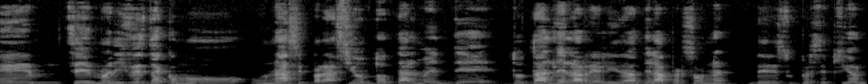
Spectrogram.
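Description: Speaking at a moderate pace with hardly any pauses, a man uses a high pitch, ordinary pitch variation and big swings in loudness. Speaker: podcast co-host. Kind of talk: casual comedic chat.

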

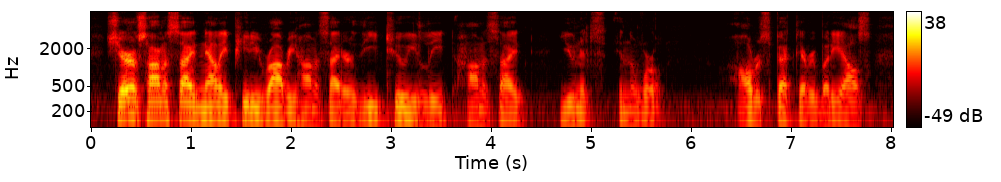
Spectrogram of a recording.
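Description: A normal speaking voice with an American accent, at a fairly quick pace, in a very clean recording with a silent background. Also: man, fairly low pitch for a man. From Northern California. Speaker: boxing cut man and homicide detective. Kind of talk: casual interview chat. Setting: studio.

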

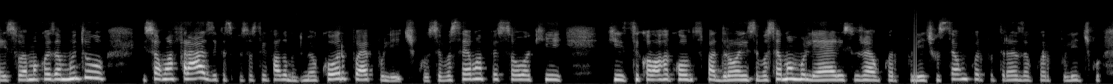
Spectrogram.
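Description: A woman talks very fast at a fairly high pitch with a dark, mellow tone and fairly even intonation, though her loudness swings widely. The sound is dry and close with no echo. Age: 30s. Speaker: dancer and arts educator, feminist activist. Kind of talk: interview.

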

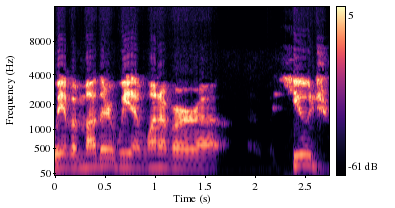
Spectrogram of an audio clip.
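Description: An unremarkable speaking voice from a man with a Canadian accent, medium in pitch and fairly even in intonation. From Canada. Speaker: clothing company co-founder. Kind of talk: interview.

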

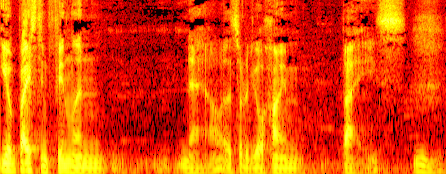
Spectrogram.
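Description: Music plays behind a man whose very deep, low voice carries an Australian accent. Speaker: podcast interviewer. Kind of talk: interview.

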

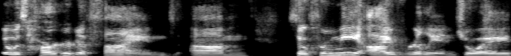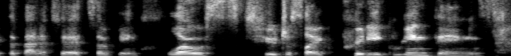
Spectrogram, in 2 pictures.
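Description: A woman with an American accent and a plain, everyday voice speaks fairly slowly at a medium pitch with ordinary pitch variation. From New York. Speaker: clinical psychologist. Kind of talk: casual interview.

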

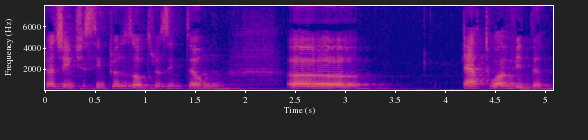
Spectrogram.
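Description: A woman is speaking. The recording carries audible room echo and noticeable background noise. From Brazil. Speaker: entrepreneur, former exchange student. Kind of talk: casual interview.

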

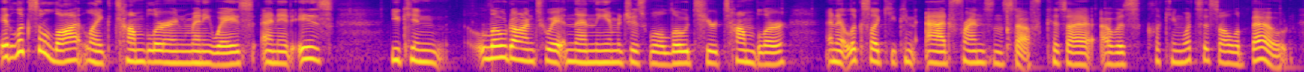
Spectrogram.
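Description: A woman speaks at a moderate pace with a medium pitch and fairly even intonation over a quiet background. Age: 30s. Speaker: podcaster. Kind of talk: personal monologue. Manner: halting.

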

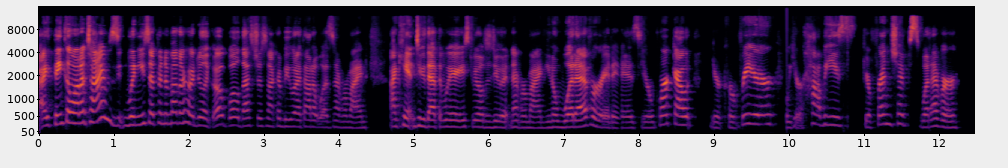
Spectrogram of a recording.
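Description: A woman's medium-pitched voice, bright and sharp in tone, racing at a very fast pace with very wide pitch swings and hardly any pauses. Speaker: podcast host. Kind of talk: interview.

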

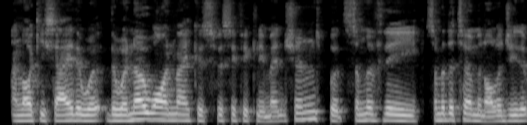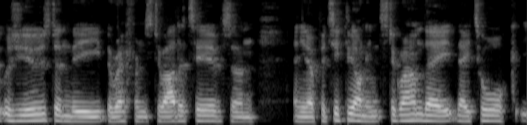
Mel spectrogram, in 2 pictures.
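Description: Speaking fairly quickly with a British accent, a man has a dark, mellow tone, medium pitch and fairly even intonation against a quiet background. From UK. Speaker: wine blogger and engineer. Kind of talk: casual interview. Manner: halting, repeats words.

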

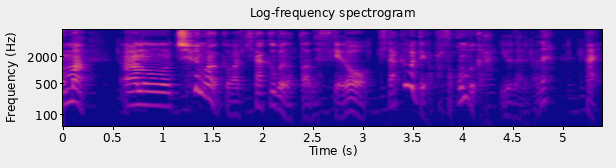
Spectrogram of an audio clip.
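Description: Very wide pitch swings from a man talking at a fairly quick clip. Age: 40s. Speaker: podcast host. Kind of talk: casual solo talk. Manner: filler-heavy, polite.

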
